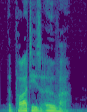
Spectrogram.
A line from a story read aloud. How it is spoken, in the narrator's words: Sean said grimly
